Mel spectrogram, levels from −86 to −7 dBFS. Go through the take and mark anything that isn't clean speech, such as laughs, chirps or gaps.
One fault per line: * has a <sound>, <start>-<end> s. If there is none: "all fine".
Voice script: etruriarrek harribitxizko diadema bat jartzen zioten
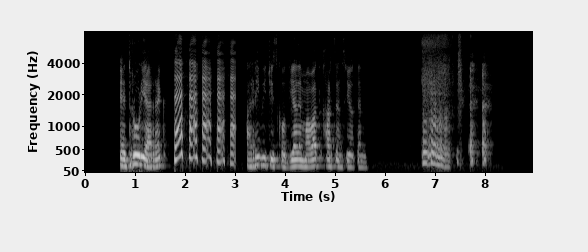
* has a laugh, 1.8-3.1 s
* has a laugh, 6.7-8.3 s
